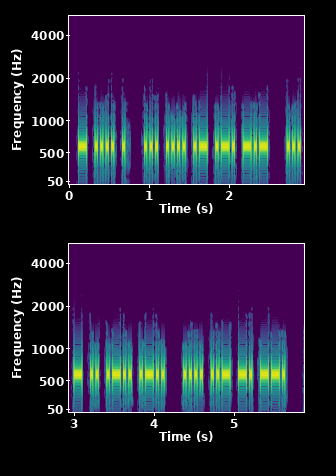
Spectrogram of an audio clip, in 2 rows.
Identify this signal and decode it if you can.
Morse code, heard as a keyed tone, about 34 wpm, 600 Hz. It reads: THE SHARK STILL HUNG
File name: the old man and the sea 2 35wpm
